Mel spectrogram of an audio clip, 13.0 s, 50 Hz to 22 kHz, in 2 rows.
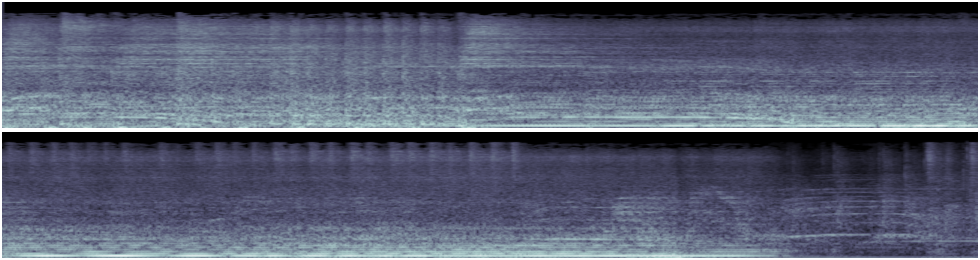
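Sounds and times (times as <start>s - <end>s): metal band playing a low chord: 0.0s - 11.7s.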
